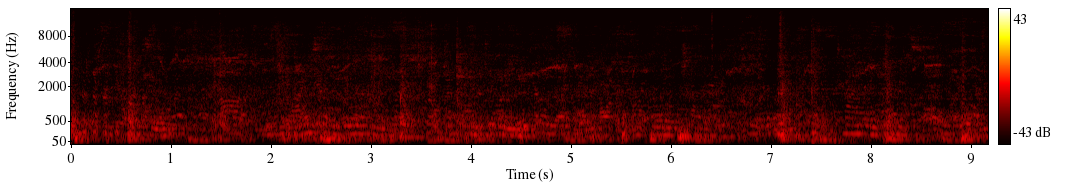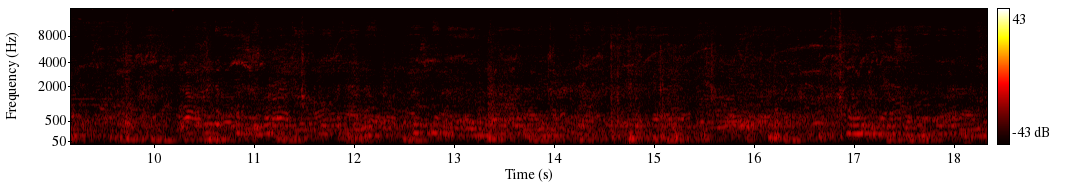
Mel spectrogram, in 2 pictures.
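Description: Small electric model cars whine as they race around a track.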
